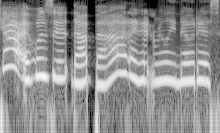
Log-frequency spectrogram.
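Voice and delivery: reassuring voice, pitched way up and stretched.

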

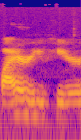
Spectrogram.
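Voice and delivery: mock snippy delivery. Retelling a character's line from a quarrel: imitating a snippy question. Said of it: "get a little snippy with each other".

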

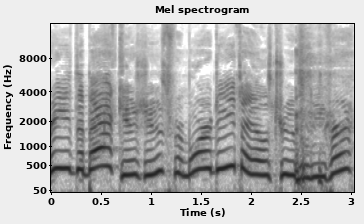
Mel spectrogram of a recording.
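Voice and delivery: put-on joking witch character voice. Host on the show, stuck in a joke character voice: witch voice. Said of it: "I'm stuck in witch voice".

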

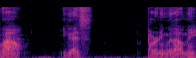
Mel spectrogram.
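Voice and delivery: breathy, whispered put-on character voice. Retelling a movie scene, doing Batman: Will Arnett as Batman voice. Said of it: "That's my best Will Arnett playing Batman".

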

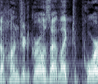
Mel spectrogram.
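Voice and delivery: normal talking voice

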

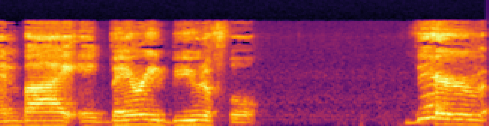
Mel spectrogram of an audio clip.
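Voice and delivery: voice breaks mid-phrase. Planning to save up for a new pc, speaker's voice cracks. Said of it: "voice crack".

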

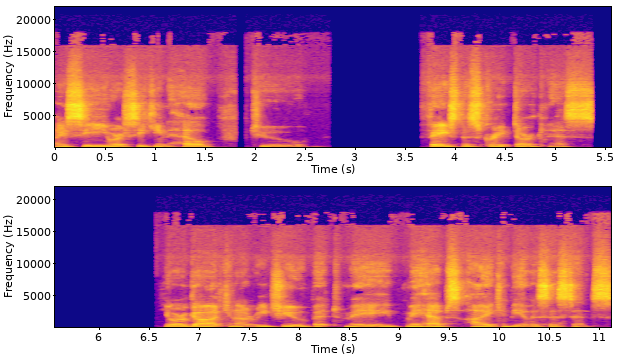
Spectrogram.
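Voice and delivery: inner-voice tone. Narrating a game, voicing a new voice the player hears: a voice in your head. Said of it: "You hear a voice in your head go".

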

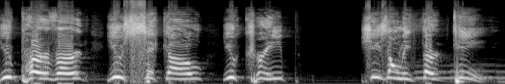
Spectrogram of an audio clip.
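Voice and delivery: mock yelling, woman's voice. Telling a story, the speaker acts out a woman yelling at a man. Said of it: "I heard this woman go".

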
